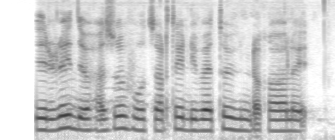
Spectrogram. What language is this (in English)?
Somali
